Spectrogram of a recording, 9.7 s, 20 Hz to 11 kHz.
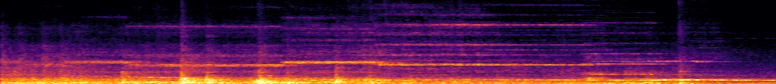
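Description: R160 subway train pulling into a station and slowing to a stop: a steady rumble with a high, held squeal from the wheels and brakes, and a few clunks over the rail joints in the first few seconds.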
